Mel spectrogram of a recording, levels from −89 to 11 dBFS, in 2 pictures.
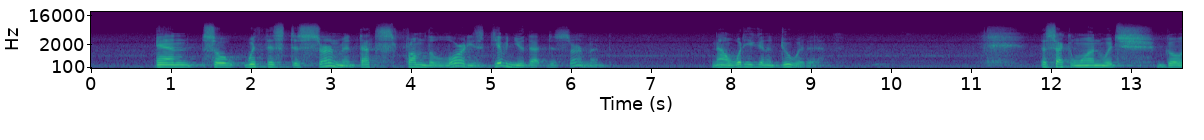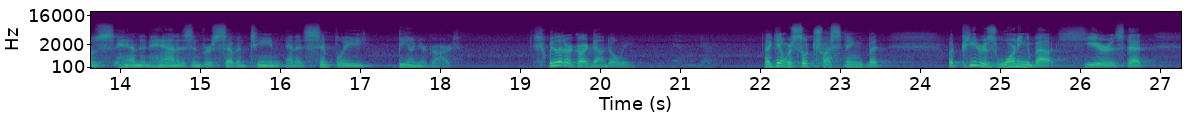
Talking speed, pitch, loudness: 140 wpm, 140 Hz, -28 LUFS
